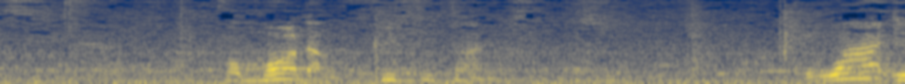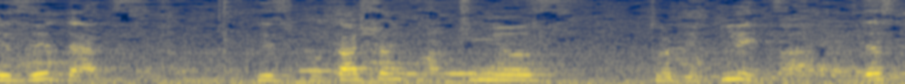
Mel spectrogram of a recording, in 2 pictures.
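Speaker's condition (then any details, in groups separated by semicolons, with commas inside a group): No condition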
